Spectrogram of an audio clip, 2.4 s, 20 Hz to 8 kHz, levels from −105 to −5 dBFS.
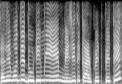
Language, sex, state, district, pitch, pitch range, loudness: Bengali, female, West Bengal, Malda, 390 Hz, 355-415 Hz, -10 LUFS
